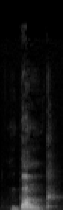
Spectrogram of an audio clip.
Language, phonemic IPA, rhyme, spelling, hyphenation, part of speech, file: Dutch, /bɑŋk/, -ɑŋk, bank, bank, noun, Nl-bank.ogg
- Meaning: 1. bench 2. couch, sofa 3. place where seashells are found 4. shallow part of the sea near the coast 5. a bank (financial institution)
